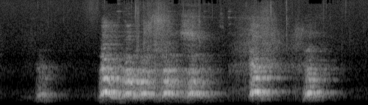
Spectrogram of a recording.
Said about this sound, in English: His dog barks when he has a seizure.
